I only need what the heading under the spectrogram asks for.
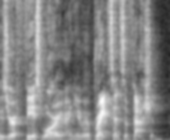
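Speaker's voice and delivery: plain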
